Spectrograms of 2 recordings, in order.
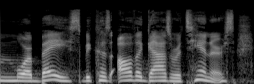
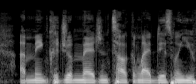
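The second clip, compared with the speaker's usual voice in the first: very low, deep voice from the bottom of the chest; 10 semitones lower than usual. Explaining why his preschool friends wouldn't play with him: very deep voice. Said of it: "because I had a deep voice".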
